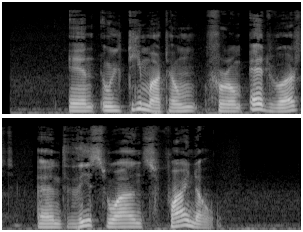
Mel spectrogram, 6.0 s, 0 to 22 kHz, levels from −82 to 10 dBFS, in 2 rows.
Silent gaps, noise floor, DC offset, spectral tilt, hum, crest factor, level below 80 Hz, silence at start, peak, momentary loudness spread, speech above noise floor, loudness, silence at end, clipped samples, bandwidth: none; -44 dBFS; under 0.1%; -6 dB/octave; none; 18 dB; -42 dBFS; 0.65 s; 0 dBFS; 8 LU; 28 dB; -17 LUFS; 0.5 s; under 0.1%; 16.5 kHz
